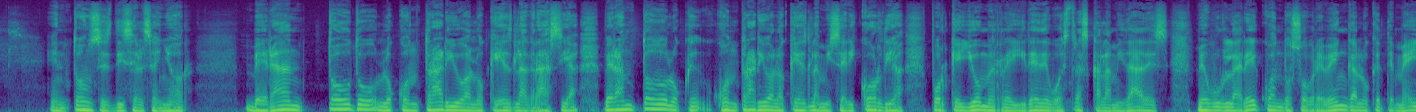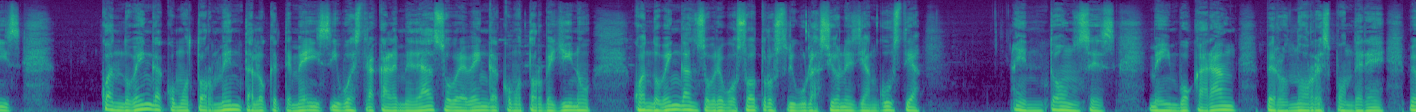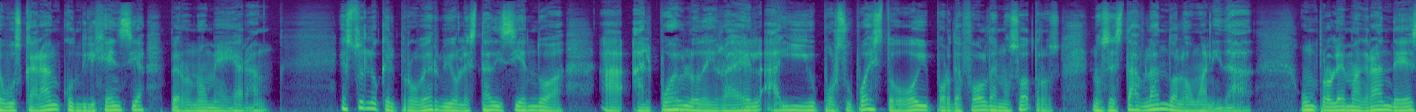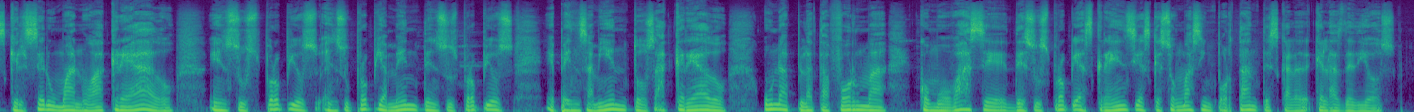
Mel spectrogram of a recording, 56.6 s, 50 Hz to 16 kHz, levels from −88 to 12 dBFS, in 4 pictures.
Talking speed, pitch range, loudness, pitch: 150 wpm, 105-130 Hz, -14 LUFS, 115 Hz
